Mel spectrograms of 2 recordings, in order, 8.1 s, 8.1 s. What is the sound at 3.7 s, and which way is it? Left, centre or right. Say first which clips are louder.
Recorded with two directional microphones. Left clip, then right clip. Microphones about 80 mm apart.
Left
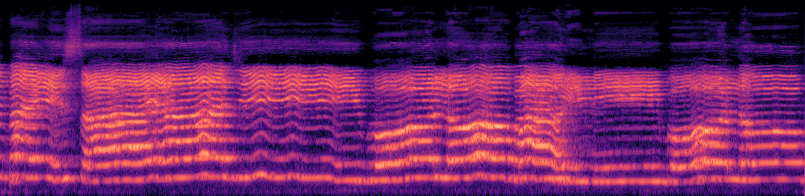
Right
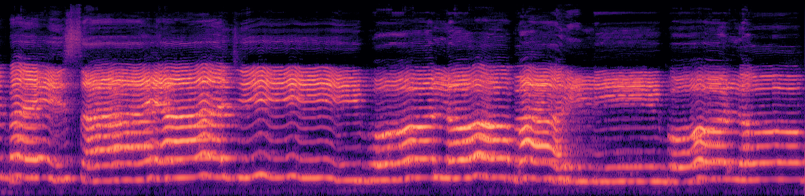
Child singing: even; right.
